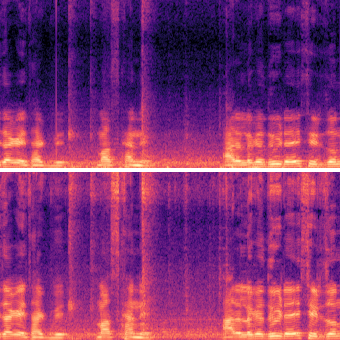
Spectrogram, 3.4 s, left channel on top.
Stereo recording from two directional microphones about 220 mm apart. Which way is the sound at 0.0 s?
40° right (ahead or behind).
